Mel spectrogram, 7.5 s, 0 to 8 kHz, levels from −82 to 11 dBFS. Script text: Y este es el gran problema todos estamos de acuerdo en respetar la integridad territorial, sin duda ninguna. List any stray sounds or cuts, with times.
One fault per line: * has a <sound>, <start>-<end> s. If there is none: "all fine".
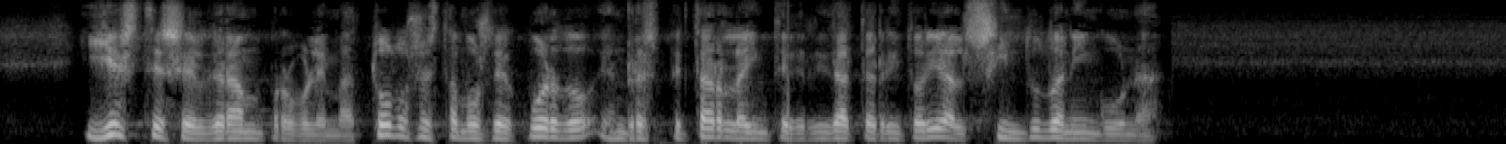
all fine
